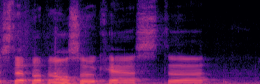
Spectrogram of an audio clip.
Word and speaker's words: thaumaturgy: All right, and I'm going to step up and also cast thaumaturgy. How do you pronounce that?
